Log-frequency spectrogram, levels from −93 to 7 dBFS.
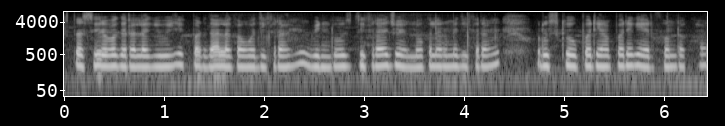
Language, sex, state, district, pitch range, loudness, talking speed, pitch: Hindi, female, Uttar Pradesh, Etah, 230-245 Hz, -23 LUFS, 270 wpm, 235 Hz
